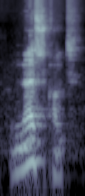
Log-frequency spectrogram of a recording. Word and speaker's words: Muyshondt: Well, oh, my, my last name is uh, from Oost Vlaanderen, Belgium, and it is pronounced Merskont.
